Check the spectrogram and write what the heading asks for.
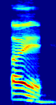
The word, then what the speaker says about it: ऐ: इसका उच्चारण कैसे करते हैं? आय। कैसे करते हैं? आय।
